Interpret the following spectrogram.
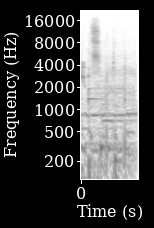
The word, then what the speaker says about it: ute: So it is pronounced Utes.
